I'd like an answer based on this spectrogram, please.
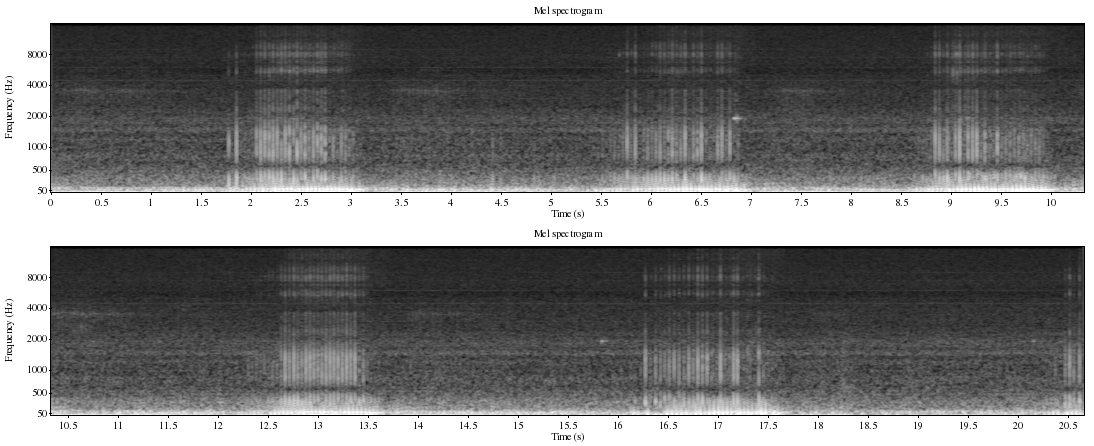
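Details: Sleepy purring from Jojo the cat lying in sunlight by an open window: a steady low rumble with five louder, breathy surges roughly every four to five seconds, matching slow relaxed breathing.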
